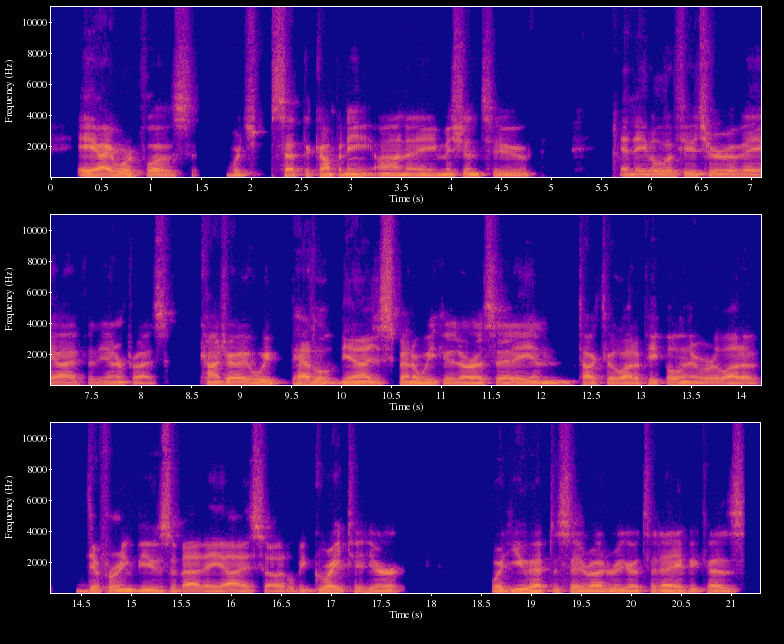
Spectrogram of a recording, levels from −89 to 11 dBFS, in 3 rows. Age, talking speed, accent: 50-69, 175 wpm, American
